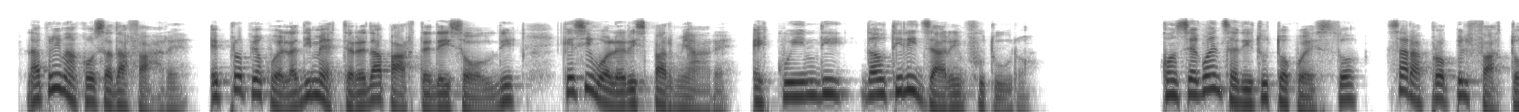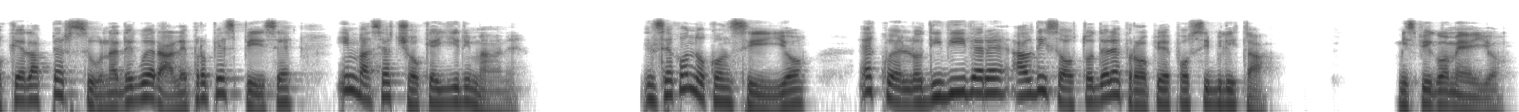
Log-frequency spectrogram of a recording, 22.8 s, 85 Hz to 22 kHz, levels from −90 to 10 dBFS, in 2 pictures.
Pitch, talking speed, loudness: 140 Hz, 165 wpm, -16 LUFS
